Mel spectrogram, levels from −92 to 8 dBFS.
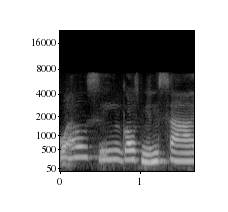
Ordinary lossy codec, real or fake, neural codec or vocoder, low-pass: AAC, 48 kbps; fake; codec, 16 kHz, 1 kbps, X-Codec, HuBERT features, trained on general audio; 7.2 kHz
